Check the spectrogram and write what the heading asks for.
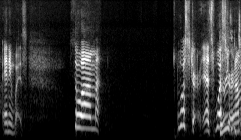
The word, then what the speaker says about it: Worcester: Anyways, so Worcester. That's Worcester. There is a town called Worcester.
